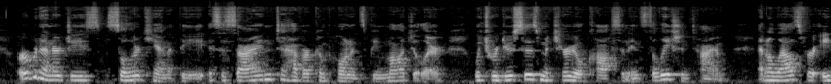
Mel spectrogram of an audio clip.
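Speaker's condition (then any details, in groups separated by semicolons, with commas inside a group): No condition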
